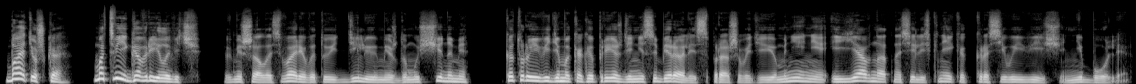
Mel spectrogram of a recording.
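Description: A man narrating a literary novel in an expressive reading style. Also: medium pitch, quick pace, no room sound, studio quality. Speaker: audiobook narrator. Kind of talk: scripted narration.

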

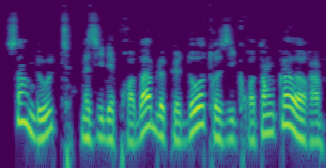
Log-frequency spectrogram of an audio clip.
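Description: A man's voice: medium pitch, sing-song, a little slow, dark tone, husky, no echo. A man doing a serious, pedantic manservant. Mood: earnest. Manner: serious, unflappable. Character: earnest, pedantic male manservant.

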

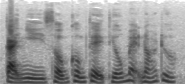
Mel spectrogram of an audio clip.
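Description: A woman's voice: lowish voice, quick pace, fairly bright tone, slightly rough. A woman voicing a young ex-wife who pleads and whines. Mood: pleading. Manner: pleading, tearful.

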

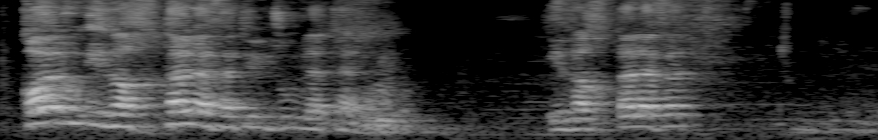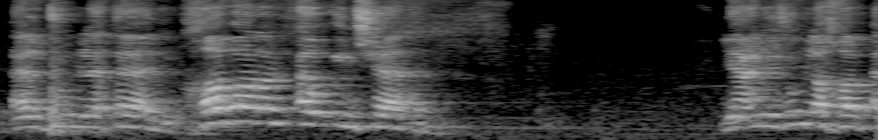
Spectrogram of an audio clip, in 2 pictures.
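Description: Male teacher for a classroom lesson: quick, fairly high voice, always checking that students keep up and repeating key phrases. Recorded from across an echoey room. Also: a little mellow. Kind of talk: classroom lesson on Arabic rhetoric. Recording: echoey room, heard from a distance, faint noise.

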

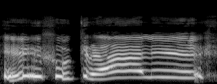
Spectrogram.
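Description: A man voicing a hysterical, fussy older Victorian lady with a high, wailing voice in an audiobook. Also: big pitch swings, takes it slowly, dry recording. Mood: wailing, melodramatic.

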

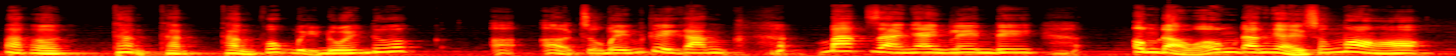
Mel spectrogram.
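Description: A man's voice: lively intonation, normal speed. A man voicing a frightened village boy who stammers and calls out in panic. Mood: panicked. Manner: stammering, shrill calling.

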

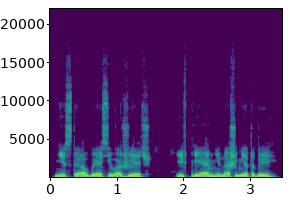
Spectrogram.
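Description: A man voicing a gruff middle-aged male partisan commander who grumbles and gives orders in an audiobook. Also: medium pitch, normal speed, warm tone, no echo, studio quality, natural voice. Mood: gruff commanding.

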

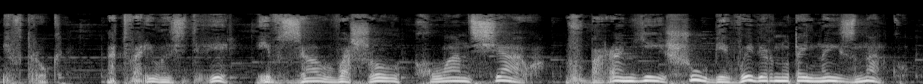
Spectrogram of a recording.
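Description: A man narrating a fairy tale in a measured, expressive storytelling manner. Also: medium pitch, faint music behind.

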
